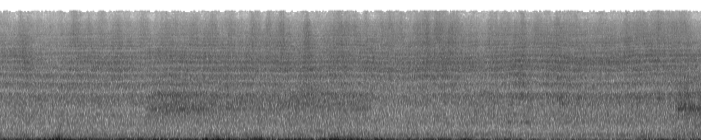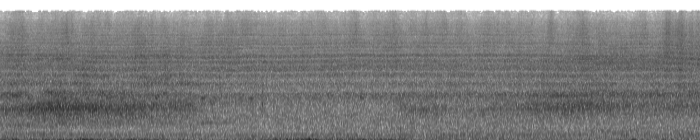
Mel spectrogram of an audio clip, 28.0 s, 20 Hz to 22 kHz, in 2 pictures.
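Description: Steam hissing in spells from GWR tank locomotives, with pannier tank 6412 standing and small prairie 4555 drawing in with its train, over a steady high whine of several even tones. Low rumbling in the first several seconds.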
